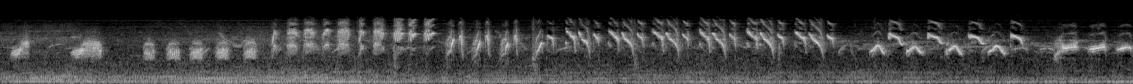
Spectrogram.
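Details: Hwamei singing as a tutor bird: short clipped notes build into a fast, dense stream of sharp whistled notes, ending in repeated swooping phrases.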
